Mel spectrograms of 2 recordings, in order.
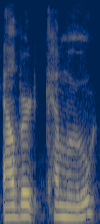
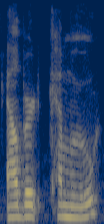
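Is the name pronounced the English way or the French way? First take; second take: English; English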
